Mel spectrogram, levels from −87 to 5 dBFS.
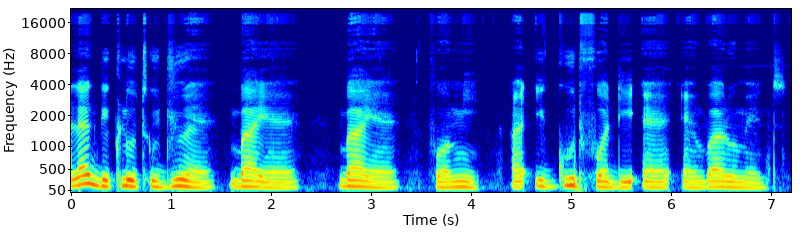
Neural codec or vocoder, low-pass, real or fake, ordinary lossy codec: none; 19.8 kHz; real; none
